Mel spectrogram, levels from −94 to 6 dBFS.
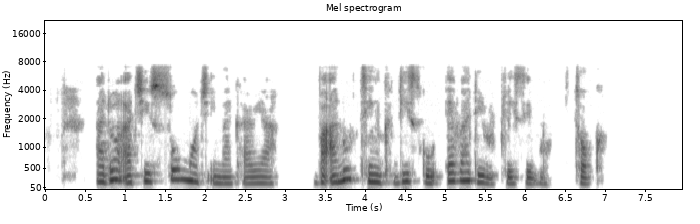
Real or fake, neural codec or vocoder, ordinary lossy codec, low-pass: real; none; none; 7.2 kHz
